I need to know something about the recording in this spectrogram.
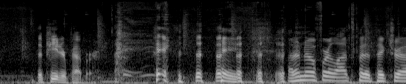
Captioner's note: laughs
